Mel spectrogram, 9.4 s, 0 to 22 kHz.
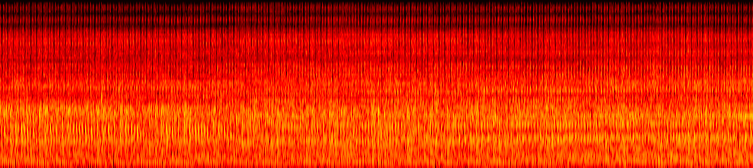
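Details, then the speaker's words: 1949 Atlas Royal 1.5 hp outboard barn find, mixture adjusted and warmed, running on the lake: steady even two-stroke buzz with constant beat, no misses, knocks or surging; owner says it runs great for its age. "that was a blast that thing runs great uh very surprised for how old it is how well i"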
